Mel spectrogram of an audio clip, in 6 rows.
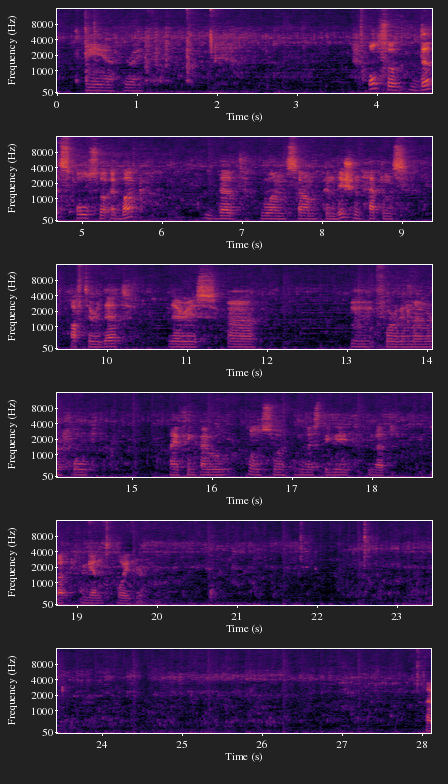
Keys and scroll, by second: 0.0-0.8 typing, 1.1 alt+p, 13.5 Return.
